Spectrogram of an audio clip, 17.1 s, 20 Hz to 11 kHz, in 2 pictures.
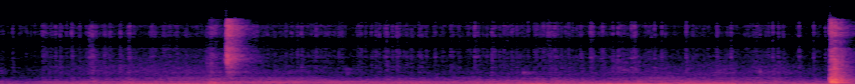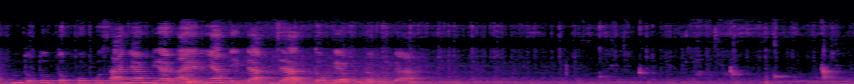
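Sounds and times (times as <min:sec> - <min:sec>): water boiling in a pot: 0:00.0 - 0:17.0.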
